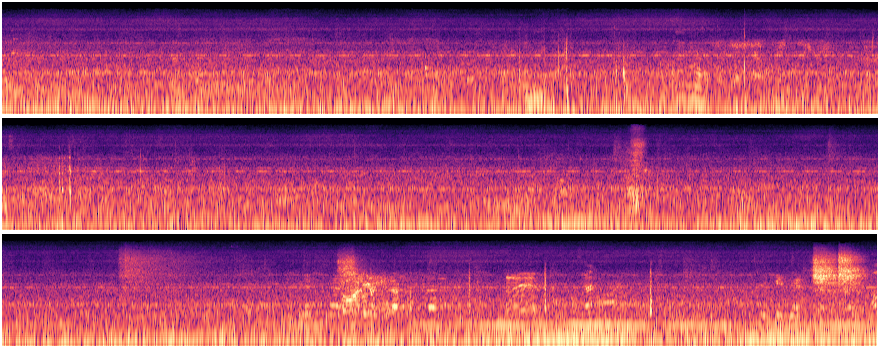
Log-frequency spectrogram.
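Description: Idling EMD diesel-electric freight locomotives holding a steady low drone. A few sharp clicks come around a quarter of the way in and again past the middle, and a short hiss of air near three-quarters through.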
